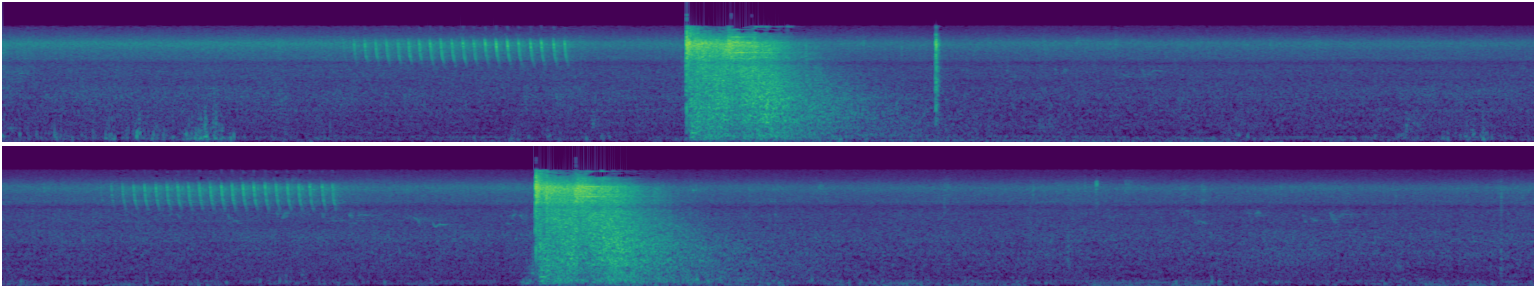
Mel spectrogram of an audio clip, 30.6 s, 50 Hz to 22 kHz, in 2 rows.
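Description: Two rifle shots from a Beretta ARX 100 with a 10-inch barrel, firing 5.56×45mm, about fourteen seconds apart. Each is a sharp crack that trails off for over a second.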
